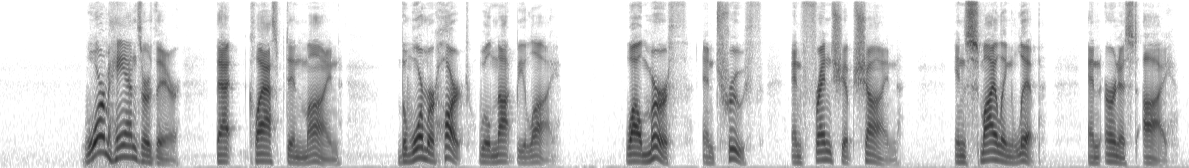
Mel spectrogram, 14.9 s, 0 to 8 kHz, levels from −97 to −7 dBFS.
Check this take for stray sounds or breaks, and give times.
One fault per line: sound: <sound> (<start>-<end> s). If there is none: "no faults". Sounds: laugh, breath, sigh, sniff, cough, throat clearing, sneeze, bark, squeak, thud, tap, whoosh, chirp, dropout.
no faults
